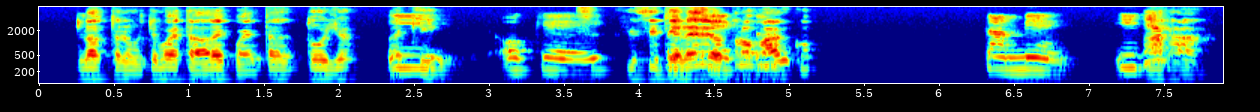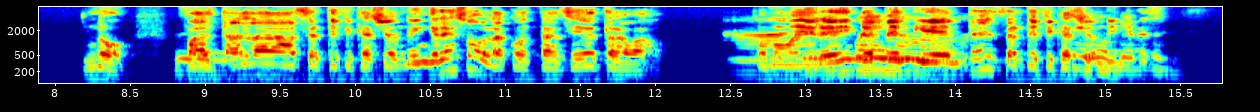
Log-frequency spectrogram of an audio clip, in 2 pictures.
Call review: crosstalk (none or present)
present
